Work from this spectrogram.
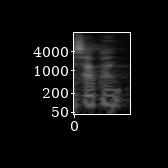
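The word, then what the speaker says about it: ספן: 이 단어가 한국말로는 널판지로 번역이 됐지만 우리가 히브리어 원문 자체를 그대로 읽으면은 사판입니다. 사판. 2판 4판 할 때 사판이라고 읽으시면 되는데 진짜 그 뜻은 아닙니다. 그냥 읽기를 사판이라고 읽습니다.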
